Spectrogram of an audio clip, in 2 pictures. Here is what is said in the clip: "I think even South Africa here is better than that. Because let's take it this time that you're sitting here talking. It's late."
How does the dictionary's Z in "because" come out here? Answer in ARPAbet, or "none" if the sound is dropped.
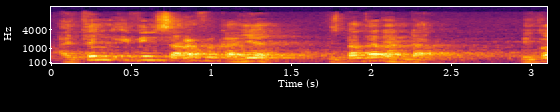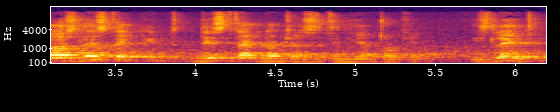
S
